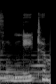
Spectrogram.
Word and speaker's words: Unita: Well, first, I want to commend you on pronouncing Unita correctly. That's not something that happens very often. And I tell people they can remember how to say it by, you need a marketing partner.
